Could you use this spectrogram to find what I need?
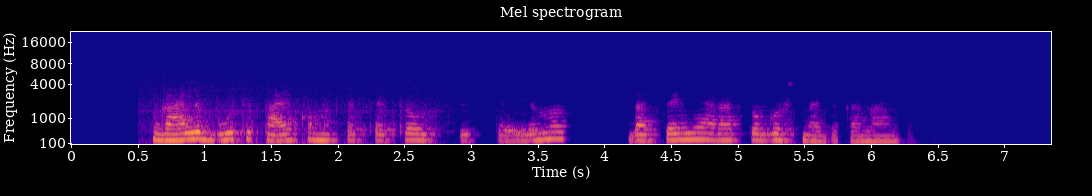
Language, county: Lithuanian, Tauragė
